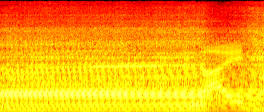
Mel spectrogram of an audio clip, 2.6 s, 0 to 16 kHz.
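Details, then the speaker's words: 80cc motorized bicycle two-stroke, with a smaller jet fitted, after the slipping clutch was tightened and fixed: steady, even buzz with no rattle or slip surge, then a clean rise in revs; quieter, normal running. "Started right up. Way quieter now that I fixed that clutch problem. That was definitely a problem with the clutch."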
